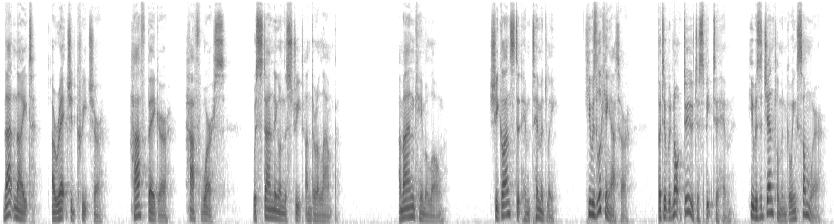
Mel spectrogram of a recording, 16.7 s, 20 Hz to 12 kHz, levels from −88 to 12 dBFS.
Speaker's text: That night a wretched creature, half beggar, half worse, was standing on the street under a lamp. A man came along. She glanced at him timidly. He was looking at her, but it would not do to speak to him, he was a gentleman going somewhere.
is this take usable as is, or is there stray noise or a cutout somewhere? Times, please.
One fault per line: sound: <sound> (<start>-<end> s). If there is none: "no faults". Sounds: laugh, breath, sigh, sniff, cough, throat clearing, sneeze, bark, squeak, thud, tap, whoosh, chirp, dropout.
no faults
